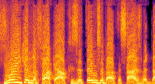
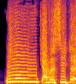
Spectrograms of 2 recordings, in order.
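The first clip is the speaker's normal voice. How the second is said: Spanish attempt; 9 semitones higher than usual. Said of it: "I did exactly that".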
